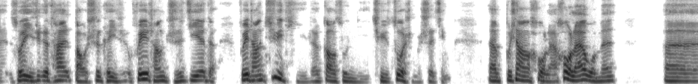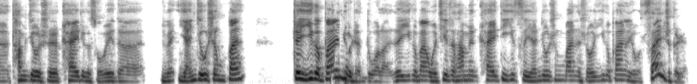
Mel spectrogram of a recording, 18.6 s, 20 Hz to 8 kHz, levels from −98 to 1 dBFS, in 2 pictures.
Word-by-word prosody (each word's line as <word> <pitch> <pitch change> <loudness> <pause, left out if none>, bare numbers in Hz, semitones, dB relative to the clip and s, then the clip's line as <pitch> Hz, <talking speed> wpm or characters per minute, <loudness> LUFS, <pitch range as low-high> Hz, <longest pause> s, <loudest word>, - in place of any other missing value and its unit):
所 155 +9 +2
以 150 -3 +3
这 160 - -5
个 150 -1 +1
他 155 +2 0
导 115 -5 -3
师 110 +9 -4
可 140 +1 -2
以 135 - -2
是 130 +4 -16
非 200 +1 +7
常 145 -1 -2
直 130 +2 -6
接 160 +2 0
地、 - - -9 0.3
非 185 0 +5
常 160 +2 -1
具 250 - +3
体 120 -7 -12
地 120 +3 -11
告 130 +1 -1
诉 135 +1 -5
你 105 -4 -13
去 135 -3 -5
做 165 +4 +2
什 115 - -16
么 100 - -24
事 115 +1 -10
情， 105 - -12 0.5
呃， 140 - 0
不 155 +4 -3
像 150 -1 +3
后 140 +3 -1
来。 120 -1 -6
后 230 - +5
来 160 +4 +5
我 150 -6 +2
们， 140 +3 -4 0.6
呃， 135 -2 -3
他 160 - -2
们 165 - -4
就 155 -4 +3
是 135 0 -1
开 155 +5 0
这 155 - -4
个 135 - -2
所 120 -1 -6
谓 135 +1 -1
的 120 -2 -12 0.2
研 140 +1 -3
研 150 +3 +1
究 185 0 +6
生 175 -3 -1
班。 190 - +3 0.6
这 220 - +11
1 215 +4 +8
个 205 - +9
班 210 +2 +4
就 215 - +6
人 125 -2 -6
多 125 0 -8
了， 115 -1 -14
这 155 +2 -2
1 160 0 -5
个 160 -2 -7
班 160 -1 -2
我 135 - -1
记 155 +8 -2
得 165 -1 -5
他 155 - -3
们 165 -1 -8
开 165 -2 -2
第 175 +2 -4
1 185 - -5
次 160 -3 -2
研 140 +1 -5
究 165 - -4
生 170 +1 -12
班 165 0 -6
的 150 - -9
时 140 - -10
候， 145 - -4
一 150 +4 -14
个 165 - -11
班 180 0 -6
里 - - -8
有 125 -2 -10
30 - - 0
个 - - -12
人。 - - -16
150 Hz, 275 characters per minute, -22 LUFS, 130-165 Hz, 0.6 s, 这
